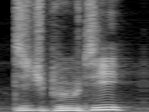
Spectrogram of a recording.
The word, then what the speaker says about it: Djibouti: Being in the Foreign Legion and Djibouti. Oh, Djibouti? Djibouti? I believe the D is silent.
